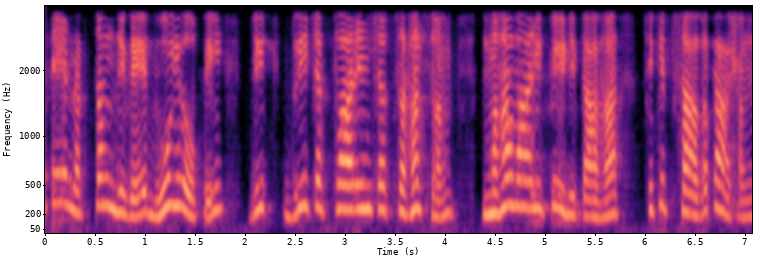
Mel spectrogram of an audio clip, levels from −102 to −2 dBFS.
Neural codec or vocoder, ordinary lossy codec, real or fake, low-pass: codec, 16 kHz, 2 kbps, FreqCodec, smaller model; none; fake; 3.6 kHz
